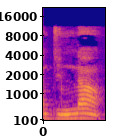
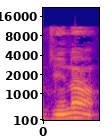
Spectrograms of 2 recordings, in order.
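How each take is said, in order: First: ਜਿੰਨਾ as jin-naa, n held; ਜਿੰਨਾ with doubled n. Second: ਜਿਨਾ as ji-naa, short n; ਜਿਨਾ with single n. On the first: Teacher contrasting spellings, ਜਿੰਨਾ with a long nasal n. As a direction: hold the n in ਜਿੰਨਾ. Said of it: "ਉੱਤੇ ਟਿੱਪੀ". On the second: Teacher contrasting spellings, ਜਿਨਾ with one light n. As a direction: say ਜਿਨਾ without doubling the n. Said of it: "ਜੱਜੇ ਸਿਆਰੀ ਨੰਨੇ ਕੰਨਾ". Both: Shown as a demonstration.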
